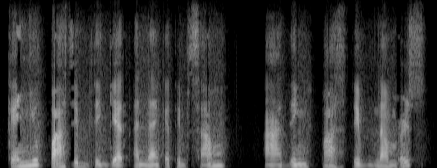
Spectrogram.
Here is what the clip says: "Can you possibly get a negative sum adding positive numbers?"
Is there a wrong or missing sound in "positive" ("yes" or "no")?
yes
